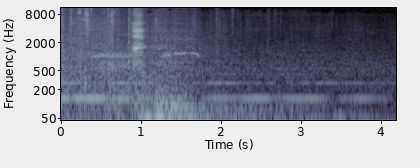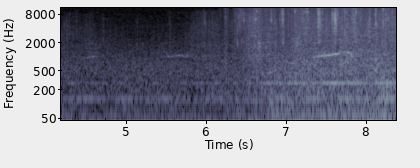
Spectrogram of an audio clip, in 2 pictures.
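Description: Horse hooves in the video game The Last of Us, sounding as steady clip-clop under a continuous rumbling game ambience, with a few brief louder knocks and a faint breath-like whinny near the start.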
